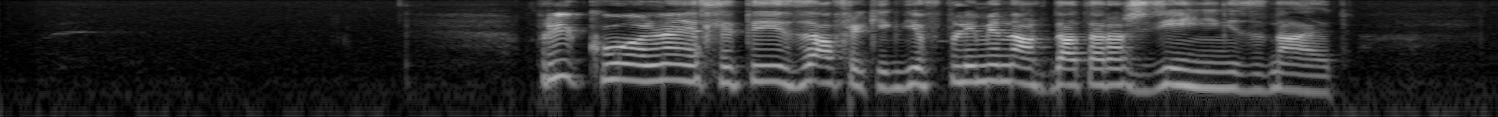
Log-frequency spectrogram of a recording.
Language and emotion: Russian, angry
